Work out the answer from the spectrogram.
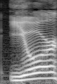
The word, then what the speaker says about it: you're: the content is um you're completely right. And we're using the contraction here, you are becomes your, your. Your. You're completely right. And the pronunciation is the same as your as in the possessive.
